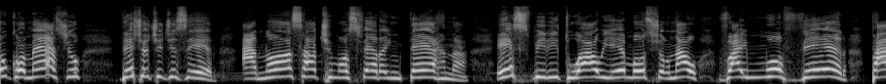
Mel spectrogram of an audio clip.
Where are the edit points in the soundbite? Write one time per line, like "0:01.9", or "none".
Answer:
none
